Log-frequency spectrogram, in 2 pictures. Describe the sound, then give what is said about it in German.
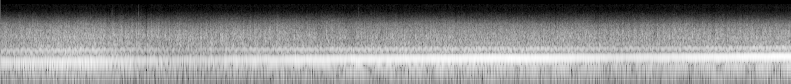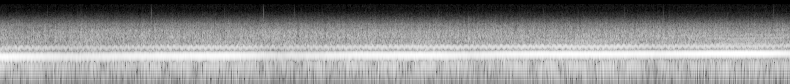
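A Stuka dive bomber diving steeply toward railway installations under heavy anti-aircraft fire, a loud, sustained howling drone whose pitch climbs slowly and steadily all the way through. “Bei starkem polnischen Abwehrfeuer stürzt der Stuka-Flieger im Steilflug auf die Bahnanlagen zu und zielt dabei mit der ganzen Maschine.”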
